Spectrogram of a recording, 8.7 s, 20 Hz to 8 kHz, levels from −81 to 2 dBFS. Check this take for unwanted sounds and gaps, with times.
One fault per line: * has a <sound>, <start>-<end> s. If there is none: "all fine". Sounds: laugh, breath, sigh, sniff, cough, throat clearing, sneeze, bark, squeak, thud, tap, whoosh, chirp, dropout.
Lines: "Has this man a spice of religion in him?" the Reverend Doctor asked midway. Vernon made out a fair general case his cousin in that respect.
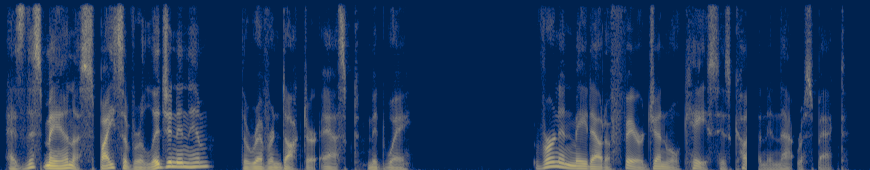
* has a dropout, 7.5-7.6 s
